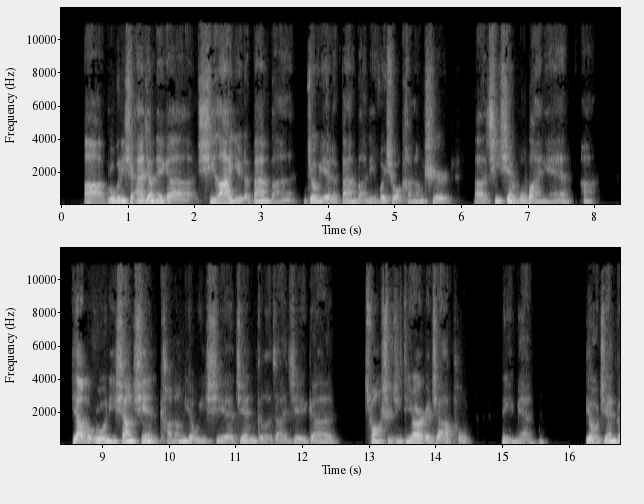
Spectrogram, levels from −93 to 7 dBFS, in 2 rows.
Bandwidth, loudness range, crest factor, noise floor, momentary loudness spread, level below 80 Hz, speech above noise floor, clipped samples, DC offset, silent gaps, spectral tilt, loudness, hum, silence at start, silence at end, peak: 11.5 kHz; 5 LU; 18 dB; -81 dBFS; 15 LU; -64 dBFS; 59 dB; under 0.1%; under 0.1%; none; -6 dB/octave; -23 LUFS; none; 0.35 s; 0 s; -6 dBFS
